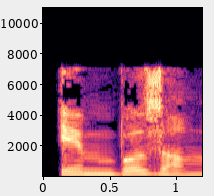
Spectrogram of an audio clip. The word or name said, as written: imbosom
